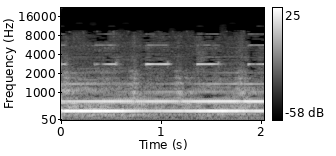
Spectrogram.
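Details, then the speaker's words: Truck-based dump truck's electric fuel pump buzzing steadily at key-on with the engine off, after an attempted repair of the wiring fault behind the wrecked pump; fresh fuel added and not started since March. The even buzz shows normal priming. "listen to the fuel pump when I turn the key on hear that buzzing"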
